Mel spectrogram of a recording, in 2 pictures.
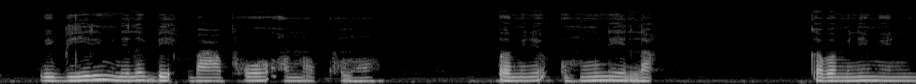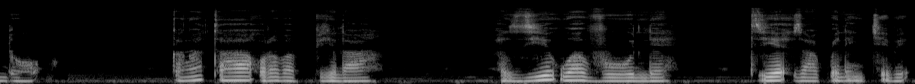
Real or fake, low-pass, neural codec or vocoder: real; 14.4 kHz; none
